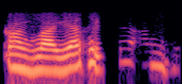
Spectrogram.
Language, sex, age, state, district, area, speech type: Bodo, female, 60+, Assam, Kokrajhar, rural, conversation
